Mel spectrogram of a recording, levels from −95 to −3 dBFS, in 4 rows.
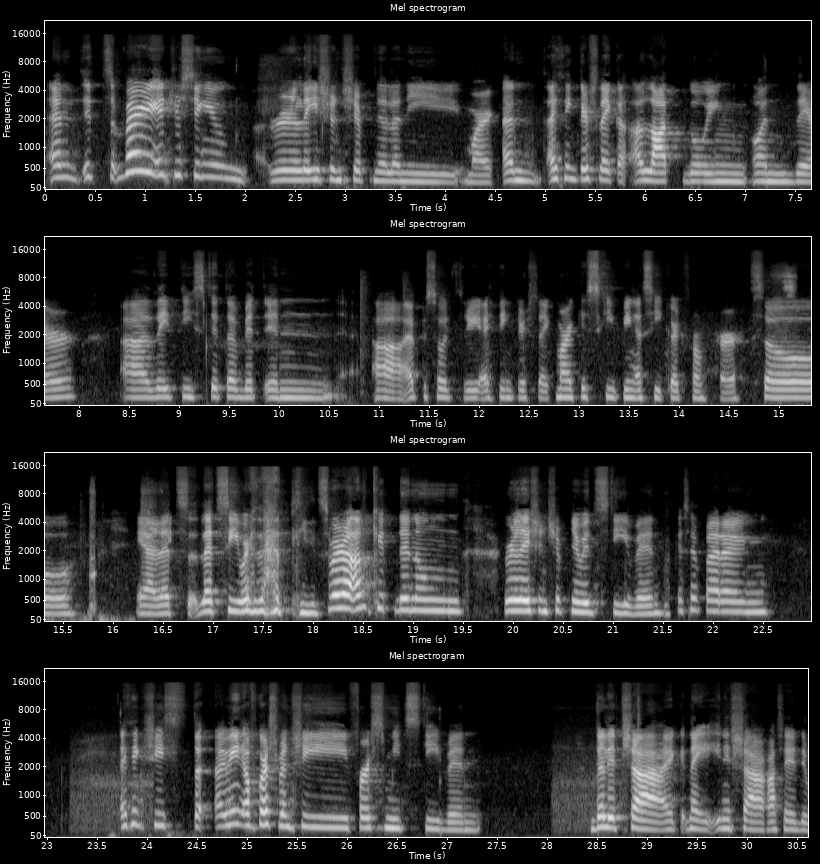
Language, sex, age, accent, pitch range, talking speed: English, female, 20-39, Filipino, 190-240 Hz, 150 wpm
